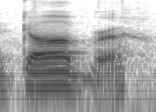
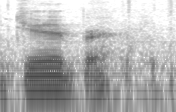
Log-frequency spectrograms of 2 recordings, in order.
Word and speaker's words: Gerbera: So we've got a daisy, Provence rose, a Shasta daisy, a Marguerite daisy, and a Gabra daisy, or Gerbera, depending how you say it.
